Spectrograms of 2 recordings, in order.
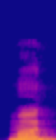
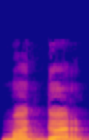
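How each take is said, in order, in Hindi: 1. अंतिम र बहुत हल्का है, मुश्किल से सुनाई देता है। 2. अंतिम र साफ़ तौर पर बोला जाता है। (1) "मद होता है। ... आर का साउंड एकदम लाइटली होता है" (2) "मदर नहीं होता"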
